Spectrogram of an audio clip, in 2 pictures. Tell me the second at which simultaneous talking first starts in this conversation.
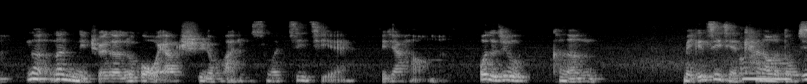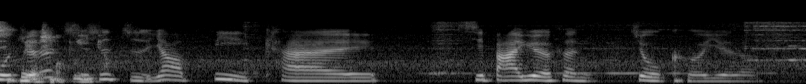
7 s

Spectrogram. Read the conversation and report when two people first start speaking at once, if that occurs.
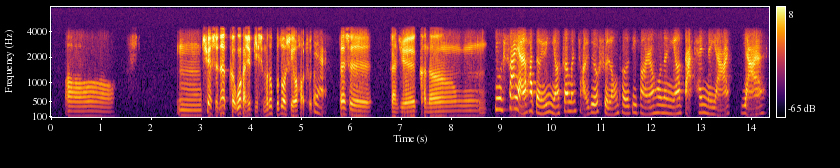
none

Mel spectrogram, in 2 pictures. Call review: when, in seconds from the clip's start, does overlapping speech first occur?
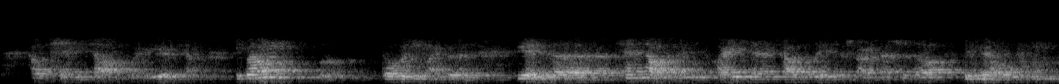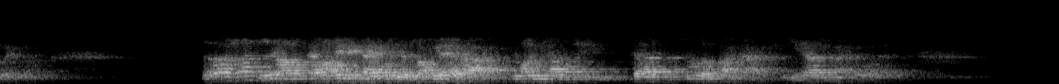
13 s

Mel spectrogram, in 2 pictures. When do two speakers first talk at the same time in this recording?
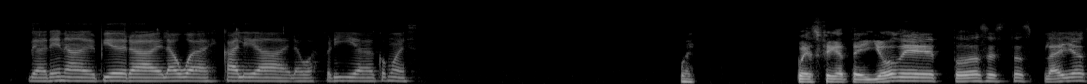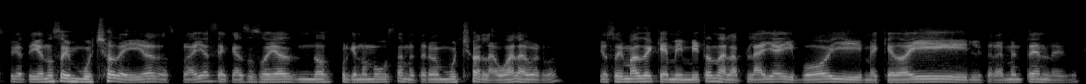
none

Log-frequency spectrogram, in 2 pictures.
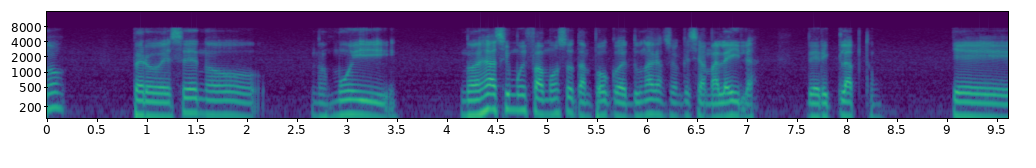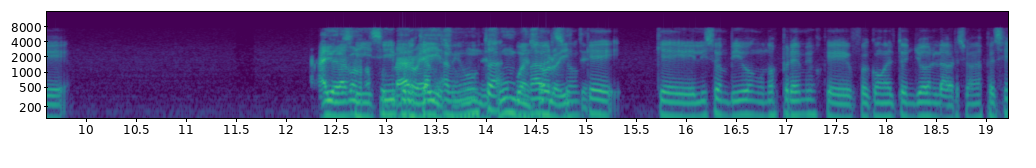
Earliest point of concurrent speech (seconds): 13 s

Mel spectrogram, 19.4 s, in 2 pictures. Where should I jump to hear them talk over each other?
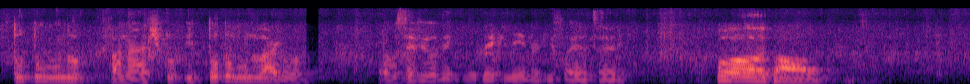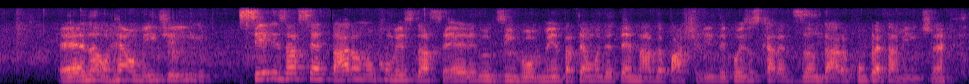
none

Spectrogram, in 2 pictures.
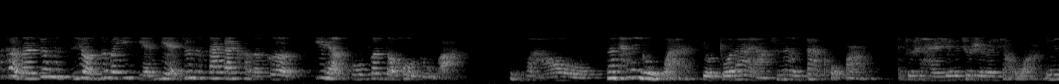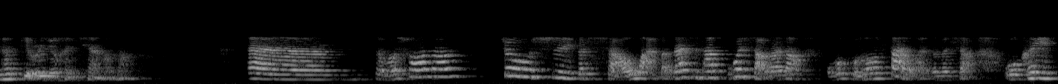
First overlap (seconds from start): none

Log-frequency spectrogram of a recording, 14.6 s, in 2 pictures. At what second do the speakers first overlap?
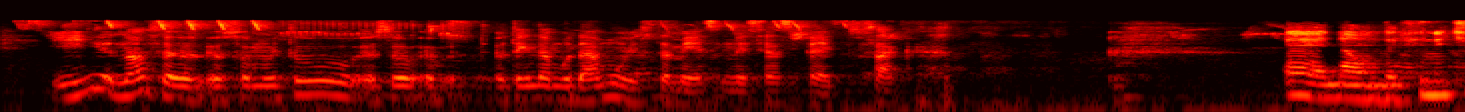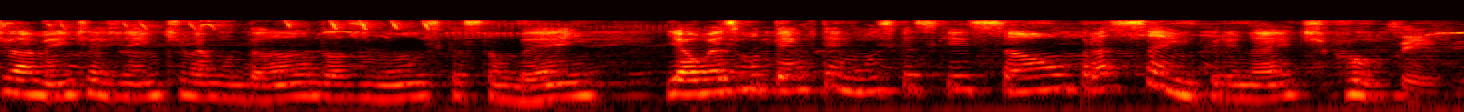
none

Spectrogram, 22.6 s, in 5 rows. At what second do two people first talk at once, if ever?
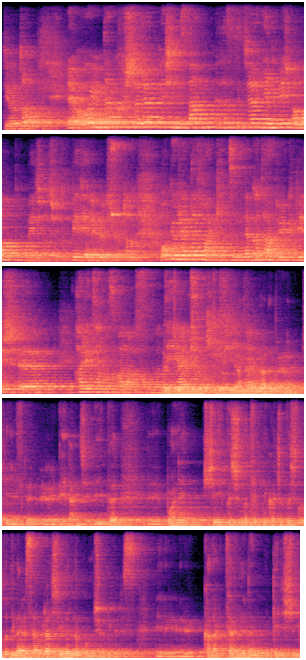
11 s

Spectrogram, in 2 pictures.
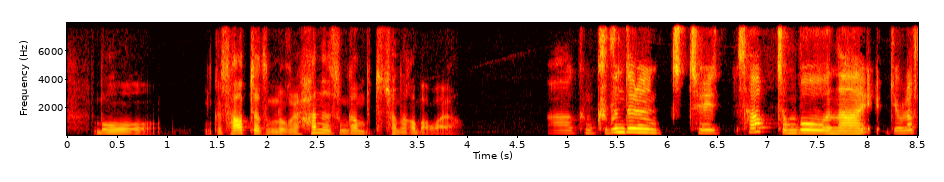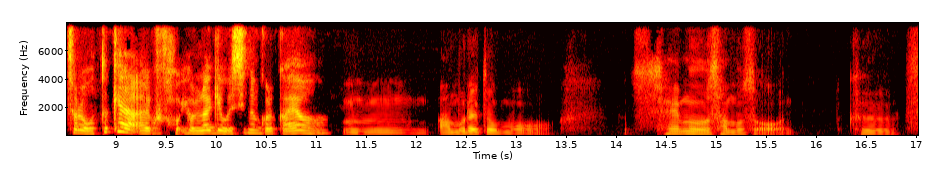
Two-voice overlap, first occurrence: none

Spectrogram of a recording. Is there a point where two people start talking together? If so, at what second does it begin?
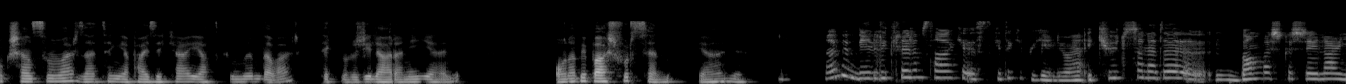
none

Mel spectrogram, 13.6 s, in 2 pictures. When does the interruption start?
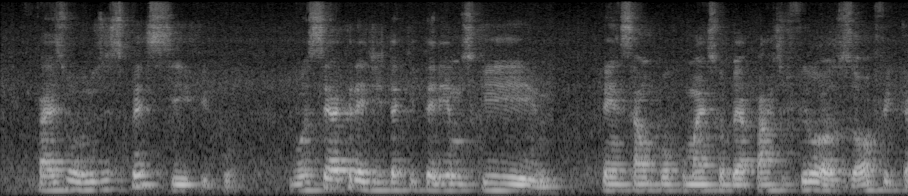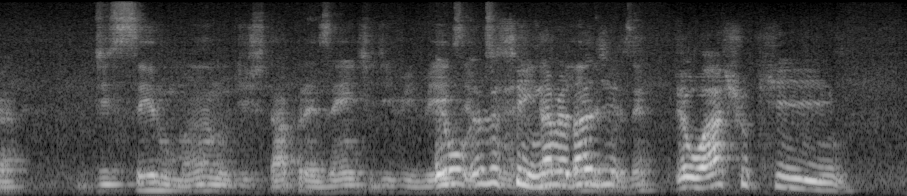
10 s

